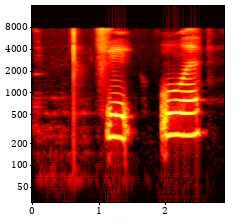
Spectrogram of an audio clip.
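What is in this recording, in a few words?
"zhǐ huī", Mandarin Chinese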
